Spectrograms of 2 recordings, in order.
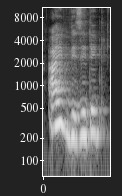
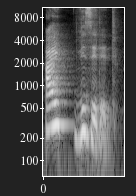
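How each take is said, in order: No difference in how they are said.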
